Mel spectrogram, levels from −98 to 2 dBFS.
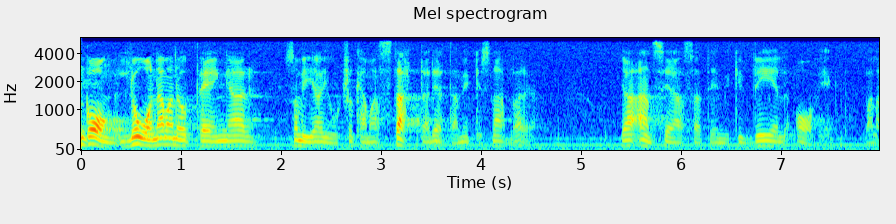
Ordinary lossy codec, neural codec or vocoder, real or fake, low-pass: none; none; real; 5.4 kHz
